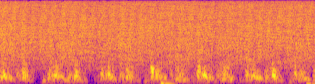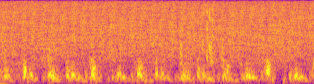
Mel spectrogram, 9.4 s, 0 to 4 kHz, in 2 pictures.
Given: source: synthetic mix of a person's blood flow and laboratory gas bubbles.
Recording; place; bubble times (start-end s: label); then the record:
Doppler ultrasound of blood flow; precordium
7.75-7.78 s: bubbles
7.81-7.96 s: bubbles
8.11-8.17 s: bubbles
From the record:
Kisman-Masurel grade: 211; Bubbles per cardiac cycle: several, 3 to 8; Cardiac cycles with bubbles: 1 to 10%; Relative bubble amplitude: barely perceptible (0.100 to 0.250); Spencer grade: 1 (occasional bubble signal discernible with the cardiac motion signal, with majority of cardiac periods free of bubbles); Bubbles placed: anywhere in the cardiac cycle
